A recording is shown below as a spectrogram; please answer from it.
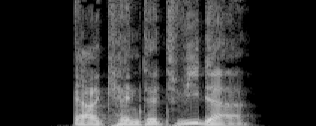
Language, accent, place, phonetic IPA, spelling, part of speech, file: German, Germany, Berlin, [ɛɐ̯ˌkɛntət ˈviːdɐ], erkenntet wieder, verb, De-erkenntet wieder.ogg
- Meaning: second-person plural subjunctive II of wiedererkennen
